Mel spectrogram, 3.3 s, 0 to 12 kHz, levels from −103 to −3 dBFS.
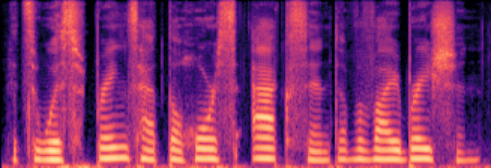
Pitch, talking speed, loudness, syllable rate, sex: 185 Hz, 165 wpm, -17 LUFS, 5.1 syllables/s, female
